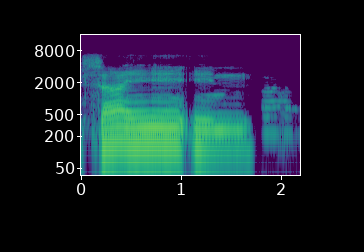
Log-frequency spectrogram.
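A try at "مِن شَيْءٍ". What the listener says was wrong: শাইটা টান দেবেন না, শাই এটা ইয়া, ইয়ালিন, ইয়ালিন নরম আওয়াজে তাড়াতাড়ি পড়তে হয়। মিন শাইইন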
